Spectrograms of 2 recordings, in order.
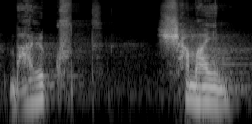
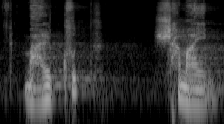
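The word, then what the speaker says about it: מלכות שמים: 하지만 구약 성경 을 기록 하는 데 사용 된 히브리어 에서 는 하나님 의 나라 를 이렇게 발음 합니다 . Malkuth shamayim. Malkuth shamayim.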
